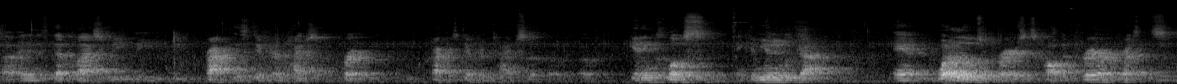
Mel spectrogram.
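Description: A man's voice: low-pitched, steady tone, moderate pace, a little hiss or hum. A man in his forties preaching a sermon to a church as its preacher. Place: church stage, indoors. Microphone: headset. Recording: very echoey hall, distant, loud music. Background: instrumental music.

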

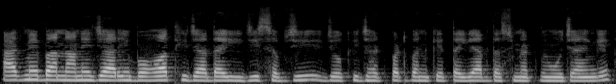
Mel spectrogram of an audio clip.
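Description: A woman's voice: lowish voice, level tone, moderate pace, warm tone. A woman with a slightly sore throat hosting a casual home cooking tutorial in her kitchen, chatting homely and correcting herself as she goes. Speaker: cooking channel host.

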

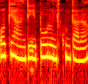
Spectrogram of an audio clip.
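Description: A woman's voice: very high-pitched, fairly even intonation, brisk, no echo, highs cut off. A woman voicing a polite young female visitor back from abroad in a cartoon, pleading and courteous.

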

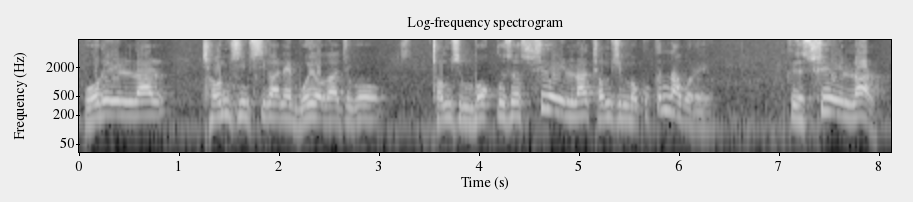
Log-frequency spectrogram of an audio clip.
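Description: A man giving a spoken testimony to a church congregation, animated and colloquial, asking the audience rhetorical questions. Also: on the high side, a little hiss or hum.

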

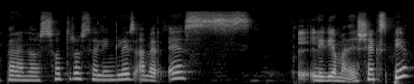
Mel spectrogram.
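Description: Interpreting simultaneously at a public talk, a woman speaks animatedly at a medium pitch. Her phrasing is measured, broken by pauses while she looks for the next word.

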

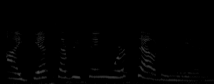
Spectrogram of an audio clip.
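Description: A woman voicing young female cartoon ponies in a crude parody, delivering absurd lines deadpan. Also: high-pitched, fast. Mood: goofy deadpan. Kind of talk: fan parody cartoon voice acting. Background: loud music.

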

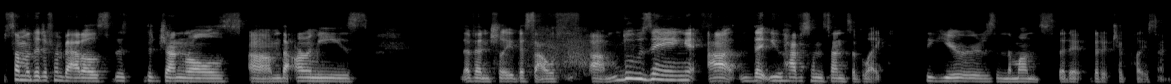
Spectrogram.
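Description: A woman's voice: low voice, normal speed, vocal fry, a bit bright. A woman teacher talking casually through a recorded video lesson, rambling a little with fillers and restarts. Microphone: handheld recording device, jostled.

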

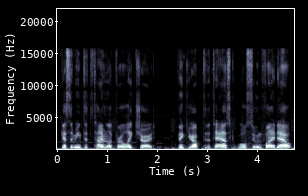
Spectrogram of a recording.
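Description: A man's voice: sits high, fairly even intonation, moderate pace. A man giving casual, playful gaming commentary, reading game dialogue aloud and teasing with some swearing. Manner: playful, teasing, foul-mouthed. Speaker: let's play host. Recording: light game music behind voice. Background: video game music.

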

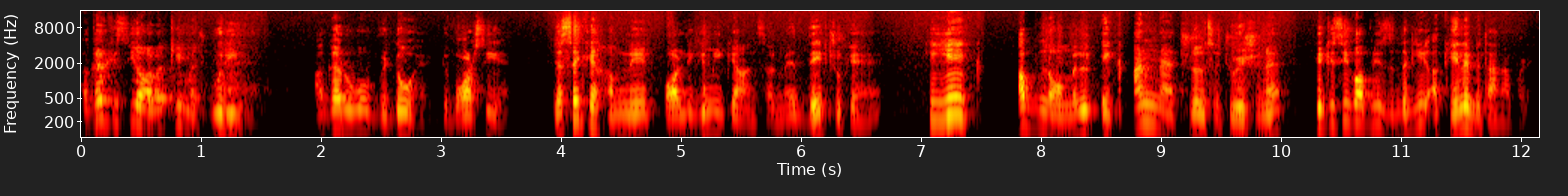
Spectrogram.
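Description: A man's voice: a little high, expressive, moderate pace, mellow, husky. Male guest speaker, studio interview, lecturing and explanatory, fond of rhetorical questions. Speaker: guest speaker on Islamic topics.

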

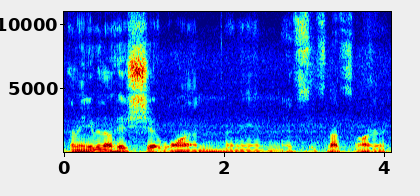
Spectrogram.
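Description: Young male gamer, lowish voice, cocky trash-talk play-by-play, faint hum under the mic. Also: unhurried. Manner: trash-talking, excitable, swears at opponent. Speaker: gaming channel host. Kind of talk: live gameplay commentary.

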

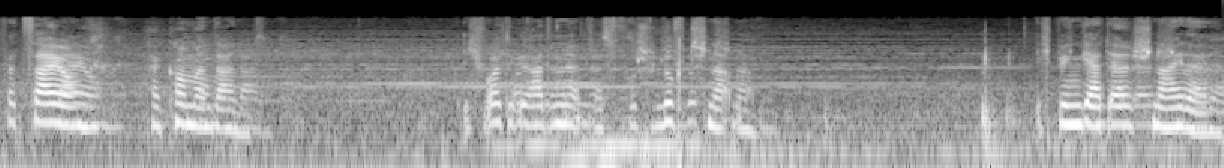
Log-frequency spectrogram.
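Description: Woman doing calm polite undercover spy lady, game music going loud underneath. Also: medium pitch, a little slow, pauses often, natural voice. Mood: composed. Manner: polite, composed. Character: composed female undercover agent. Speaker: game character. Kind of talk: video game acting.

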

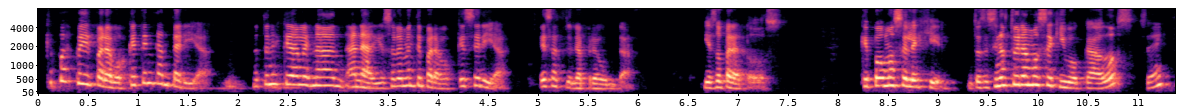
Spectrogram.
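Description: Brief: woman, workshop facilitator, lively and questioning, quick to laugh. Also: on the high side. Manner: animated, asks many rhetorical questions, laughs often. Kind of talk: live coaching workshop.

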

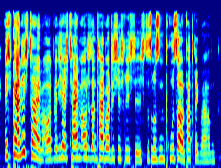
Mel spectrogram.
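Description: A woman's voice: a little high, a little fast, fairly bright tone, no echo. A woman streamer chatting casually while reacting to a clip, often laughing and scolding her viewers.

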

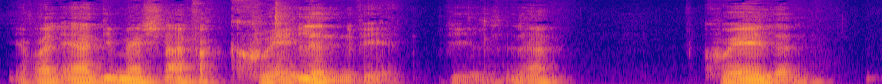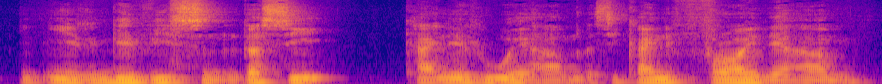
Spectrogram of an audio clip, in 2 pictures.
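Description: Male Bible teacher, mid pitch, chatty teaching style. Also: fairly even intonation, measured pace. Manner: conversational, frequent tag questions. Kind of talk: informal teaching lesson.

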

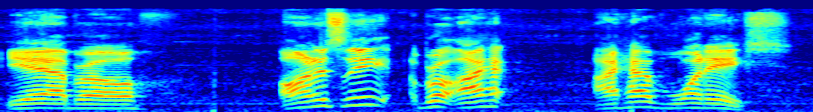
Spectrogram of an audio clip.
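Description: A man's voice: fairly high pitch, a little slow, sharp tone. A young man in casual gaming banter over voice chat, insistent, profane and slangy like a frat bro. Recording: game music behind voice chat.

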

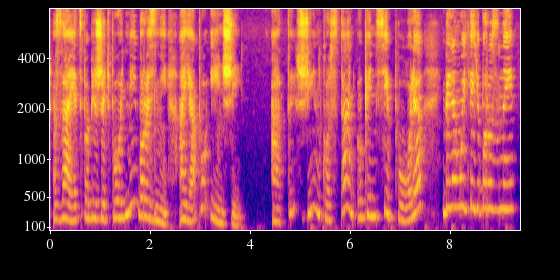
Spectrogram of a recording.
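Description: Woman as a crafty storybook hedgehog: sly, lively, slightly distant sound. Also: fairly high pitch, measured pace. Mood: scheming. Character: cunning clever male hedgehog.

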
